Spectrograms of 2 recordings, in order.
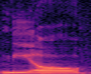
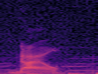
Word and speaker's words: Niall: But it's not Neil. Niall, maybe. – Let me look that up. – I don't want to mispronounce it and make it even worse. – No, the One Direction kid is Niall.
